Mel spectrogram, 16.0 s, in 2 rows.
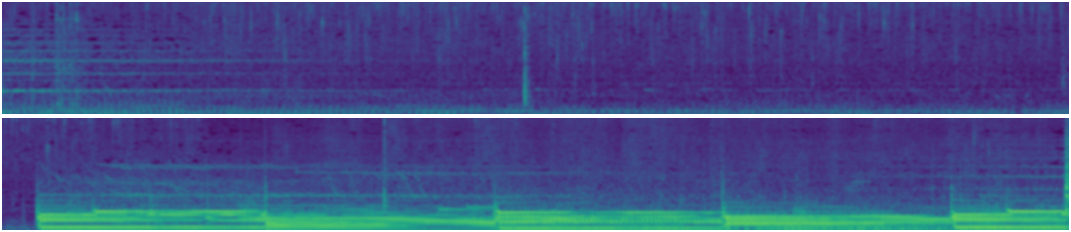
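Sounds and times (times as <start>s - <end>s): onions sizzling in hot oil: 0.0s - 16.0s
loud background music: 8.5s - 16.0s.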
